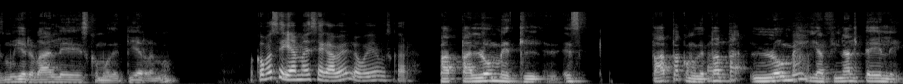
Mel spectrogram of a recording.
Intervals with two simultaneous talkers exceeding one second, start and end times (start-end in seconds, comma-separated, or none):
none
